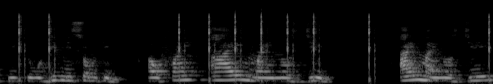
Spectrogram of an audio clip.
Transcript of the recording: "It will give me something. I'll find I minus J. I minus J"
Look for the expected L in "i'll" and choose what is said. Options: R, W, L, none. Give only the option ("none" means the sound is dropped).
W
